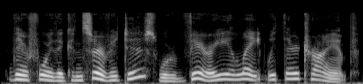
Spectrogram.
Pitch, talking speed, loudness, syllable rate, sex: 210 Hz, 150 wpm, -17 LUFS, 5.8 syllables/s, female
